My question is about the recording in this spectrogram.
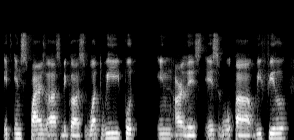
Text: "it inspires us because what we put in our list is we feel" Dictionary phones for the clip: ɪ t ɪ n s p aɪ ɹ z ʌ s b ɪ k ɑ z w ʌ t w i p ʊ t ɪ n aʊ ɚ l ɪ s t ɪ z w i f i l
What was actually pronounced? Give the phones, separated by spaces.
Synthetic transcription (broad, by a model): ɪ t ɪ n s p aɪ ɹ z ʌ s b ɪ k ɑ s w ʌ t w i p ʊ t ɪ n aʊ ɚ l ɪ s t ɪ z w i f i l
